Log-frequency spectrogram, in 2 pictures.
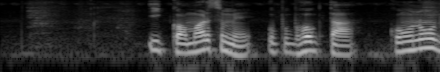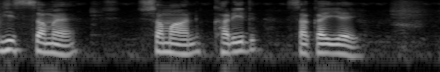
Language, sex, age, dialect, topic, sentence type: Maithili, male, 18-24, Eastern / Thethi, banking, statement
